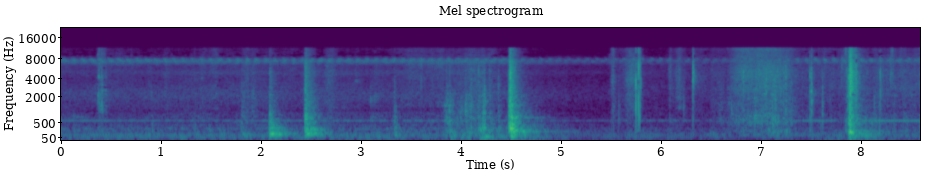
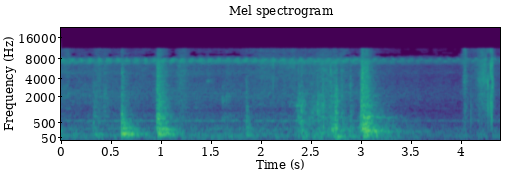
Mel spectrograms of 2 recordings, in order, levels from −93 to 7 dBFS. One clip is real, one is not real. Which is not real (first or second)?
second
